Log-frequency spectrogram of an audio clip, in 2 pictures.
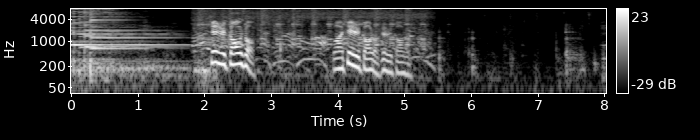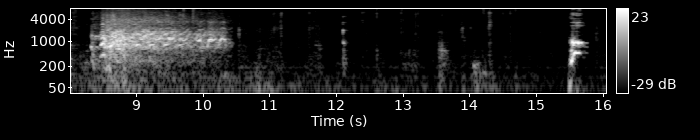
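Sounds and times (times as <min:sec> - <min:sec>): snickering laughter: 0:08.4 - 0:10.5.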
